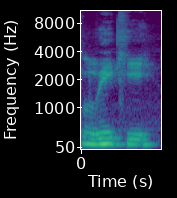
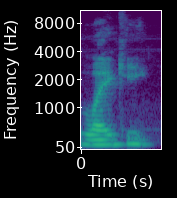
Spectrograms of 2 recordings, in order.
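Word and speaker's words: Leakey: If you look at it, it looks like it's leaky, but they pronounce it Lakey.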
